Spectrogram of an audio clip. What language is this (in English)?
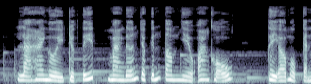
Vietnamese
